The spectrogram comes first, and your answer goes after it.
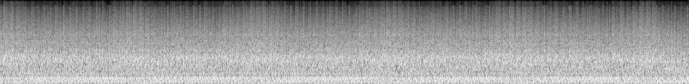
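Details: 24 HP single-cylinder diesel S1115 with hunting idle, speed rising and falling unstably, with thick black smoke; uneven thumping; governor reportedly fine, injection pump suspected.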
